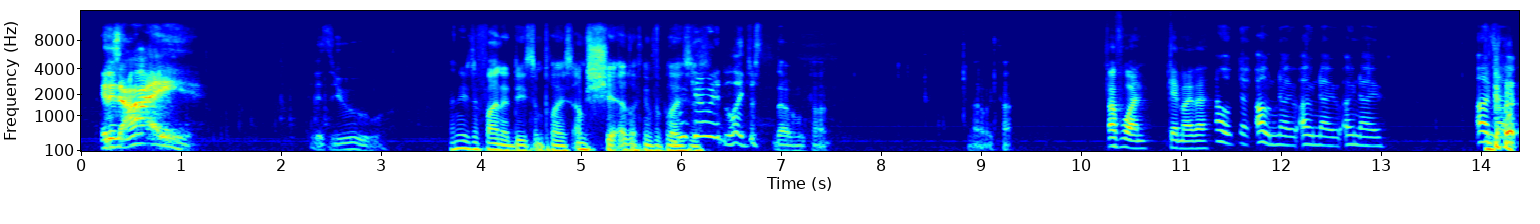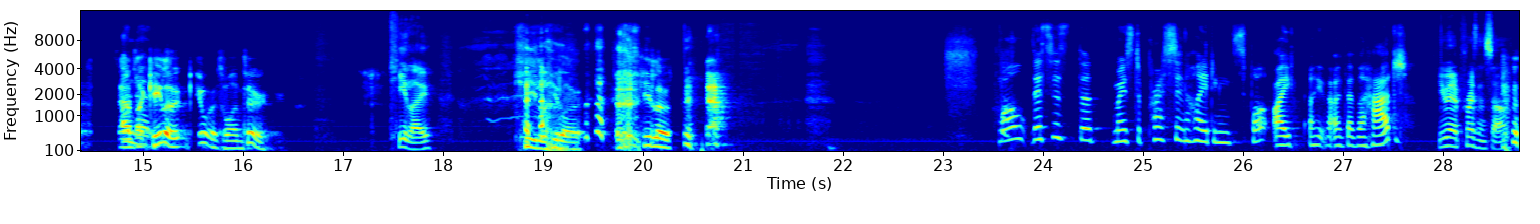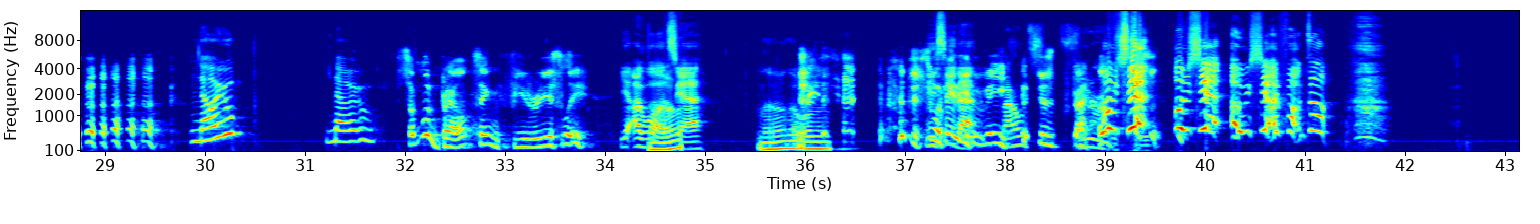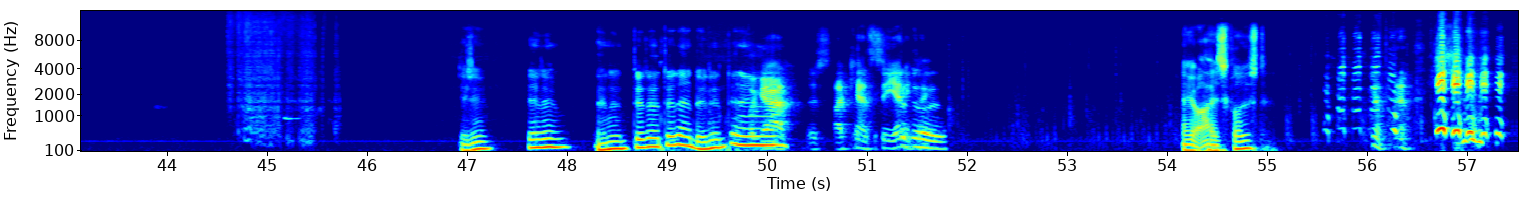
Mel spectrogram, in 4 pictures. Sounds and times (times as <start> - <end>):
Speech: 3.8 - 7.5, 14.0 - 16.3, 18.8 - 20.4, 32.0 - 35.0, 35.6 - 36.5, 37.1 - 41.2, 47.0 - 51.8, 54.2 - 55.1.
